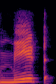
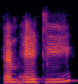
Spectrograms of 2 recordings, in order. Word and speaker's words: MATE: can see the machine boots you into the mate desktop environment let me pronounce it m80 you can call it whatever you want mate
